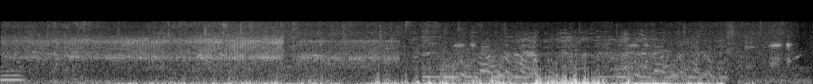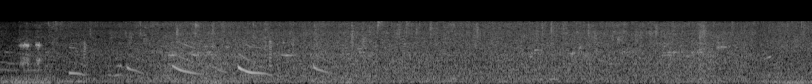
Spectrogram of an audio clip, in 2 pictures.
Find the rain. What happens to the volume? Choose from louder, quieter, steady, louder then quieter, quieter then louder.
quieter then louder.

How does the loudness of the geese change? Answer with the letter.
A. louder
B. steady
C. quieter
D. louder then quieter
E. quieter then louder
D.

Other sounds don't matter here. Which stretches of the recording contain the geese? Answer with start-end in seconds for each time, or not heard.
1.1-7.5.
